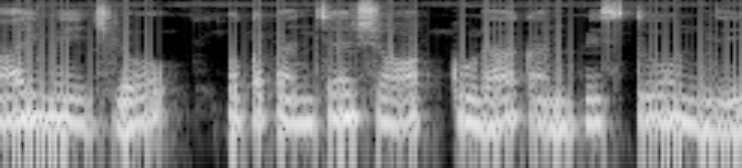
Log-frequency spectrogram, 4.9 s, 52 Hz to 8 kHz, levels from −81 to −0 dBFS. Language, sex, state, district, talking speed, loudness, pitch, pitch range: Telugu, female, Andhra Pradesh, Sri Satya Sai, 110 wpm, -14 LUFS, 210 Hz, 200-225 Hz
